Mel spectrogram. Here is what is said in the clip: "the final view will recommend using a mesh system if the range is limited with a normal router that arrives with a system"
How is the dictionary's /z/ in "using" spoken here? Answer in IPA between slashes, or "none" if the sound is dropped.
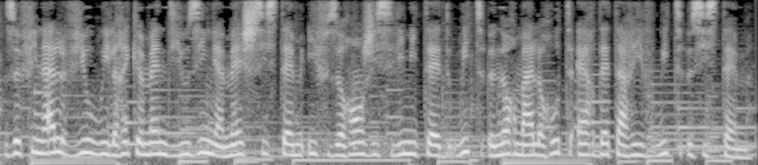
/z/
